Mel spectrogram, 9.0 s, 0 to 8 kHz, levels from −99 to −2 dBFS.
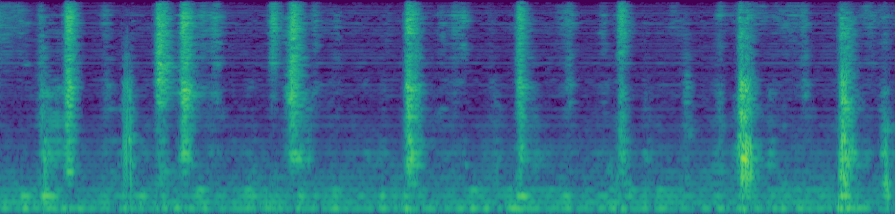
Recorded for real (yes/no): no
